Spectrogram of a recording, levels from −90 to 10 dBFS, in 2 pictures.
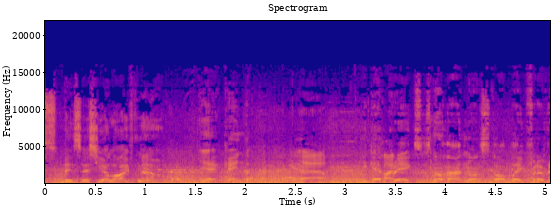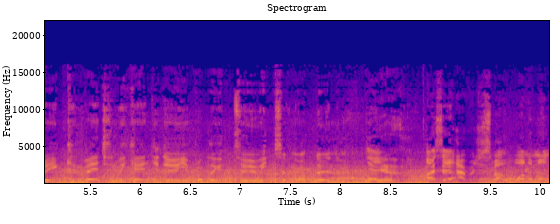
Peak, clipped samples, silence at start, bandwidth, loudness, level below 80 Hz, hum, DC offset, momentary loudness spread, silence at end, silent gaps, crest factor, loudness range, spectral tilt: -2 dBFS; under 0.1%; 0 s; 16 kHz; -18 LUFS; -30 dBFS; none; under 0.1%; 2 LU; 0 s; none; 16 dB; 0 LU; -5 dB/octave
